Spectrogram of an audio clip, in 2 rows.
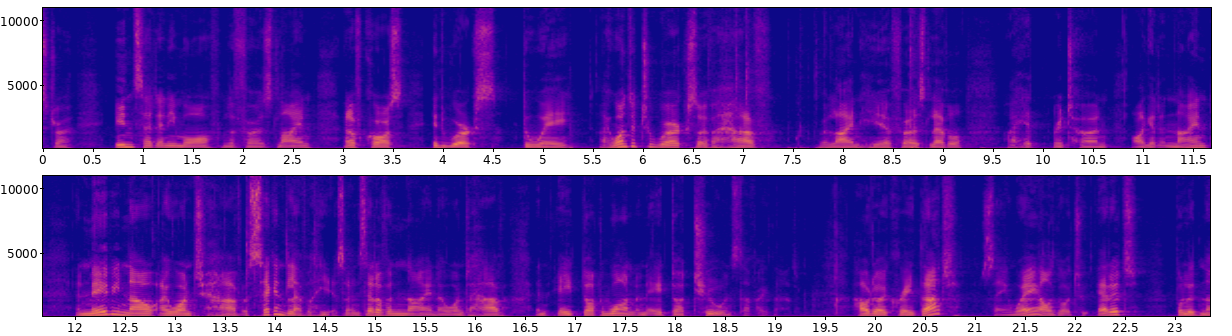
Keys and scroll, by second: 8.3 shift+f, 10.6 Return, 14.7 shift+s.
